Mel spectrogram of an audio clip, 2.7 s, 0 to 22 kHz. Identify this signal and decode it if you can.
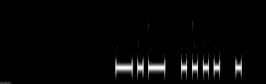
Morse code, heard as a keyed tone, about 21 wpm, 700 Hz. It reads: KHE
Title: USA Call Sign Postfixes - 3 Letters 22wpm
